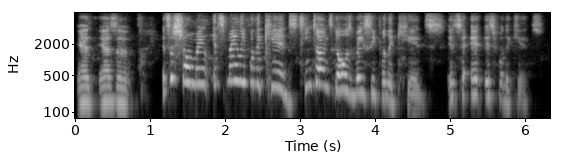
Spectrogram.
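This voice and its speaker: A man hosting a casual live stream, talking in an opinionated, animated way that jumps up in pitch when he gets excited. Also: a little fast. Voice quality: no regional accent. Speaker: streamer host. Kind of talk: casual chat to a live audience. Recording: dull lo-fi home stream audio.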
